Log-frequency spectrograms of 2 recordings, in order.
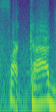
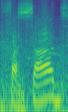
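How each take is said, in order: First: The word is read as it is spelled. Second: The word is said in the English way. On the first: "vamos dizer assim" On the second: "Mas a pronúncia é façade"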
